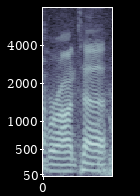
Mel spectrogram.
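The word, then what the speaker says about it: Moronta: Maronta? – Maronta.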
